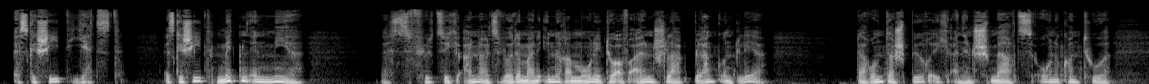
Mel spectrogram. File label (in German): Feature Erzaehler; Lebenszeichen; WDR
